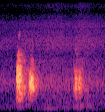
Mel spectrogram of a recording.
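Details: German Shepherd named Strike helping to train and socialize a shy dog, Leonidas, during a dog training session in Queens, New York; three short, mid-pitched barks, two close together, then one after a pause, over a quiet background.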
